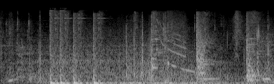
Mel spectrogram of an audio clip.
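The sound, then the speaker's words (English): Bullets hitting armour panels carried by a crawling group under fire, heard as a dense, continuous clatter of sharp impacts and gunshots at a steady, fairly loud level. “They flinch at the noise of the bullets hitting the panels.”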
